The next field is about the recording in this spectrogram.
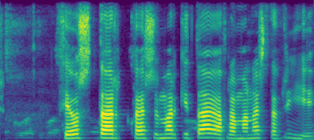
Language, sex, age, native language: Icelandic, female, 11, Icelandic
